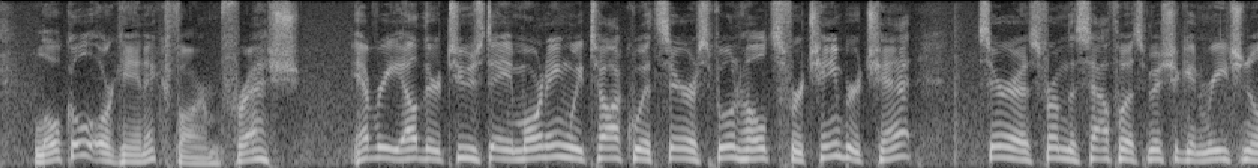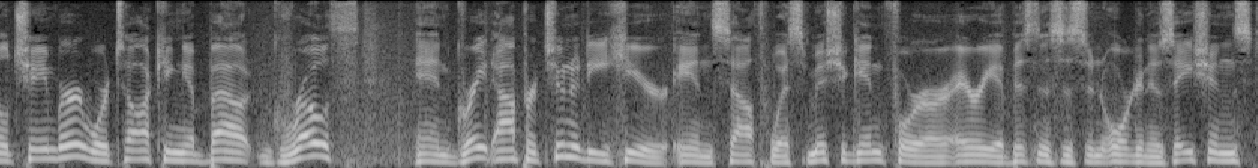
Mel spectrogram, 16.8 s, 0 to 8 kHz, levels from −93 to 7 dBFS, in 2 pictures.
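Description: A speech recording with gain pumping from start to finish, with the level swinging by around 10 dB. Loud and quiet passages sit unnaturally close together, giving a squashed, breathing quality. The likely cause is input gain set far too high for the microphone, with a fast limiter or compressor clamping down on every peak. The room noise underneath sits about 31 dB below the speech. The band stops at 8 kHz, as expected from call microphone processing.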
